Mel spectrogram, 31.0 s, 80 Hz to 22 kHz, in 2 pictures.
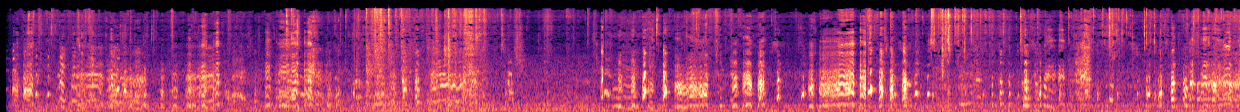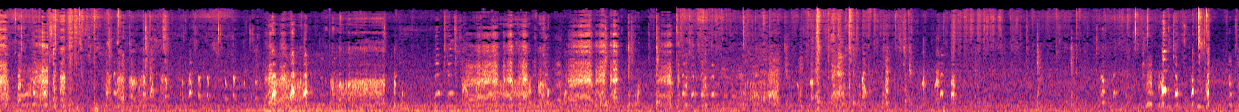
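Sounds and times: chickens clucking: 0.1s - 30.9s
loud chicken calls: 7.4s - 27.6s.

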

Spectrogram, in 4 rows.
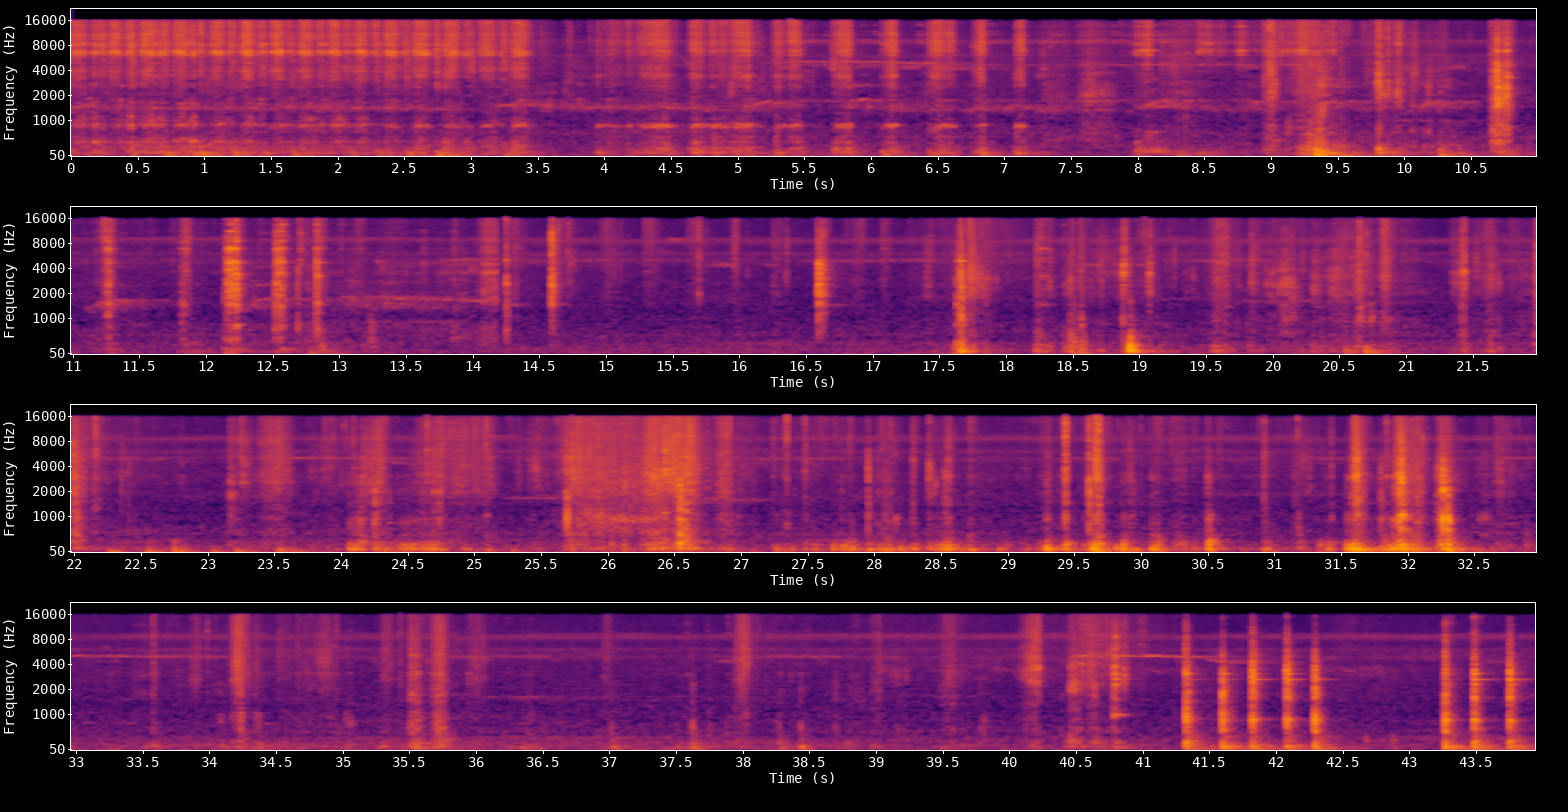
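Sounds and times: rasping scrape: 0.0s - 7.3s.

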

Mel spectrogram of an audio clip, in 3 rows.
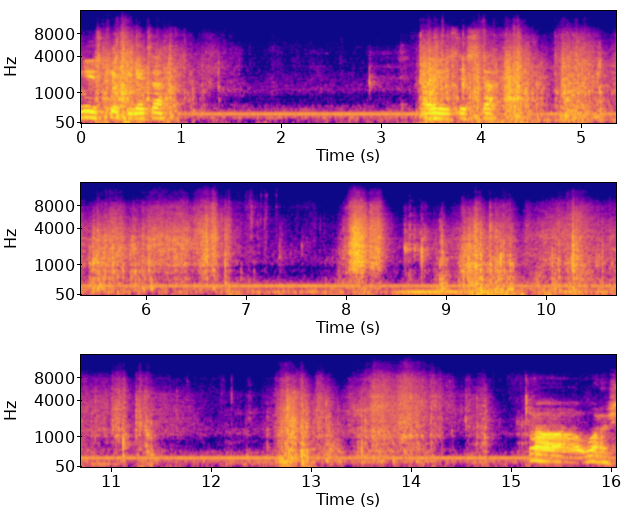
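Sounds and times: bag rustling: 3.4s - 12.0s.

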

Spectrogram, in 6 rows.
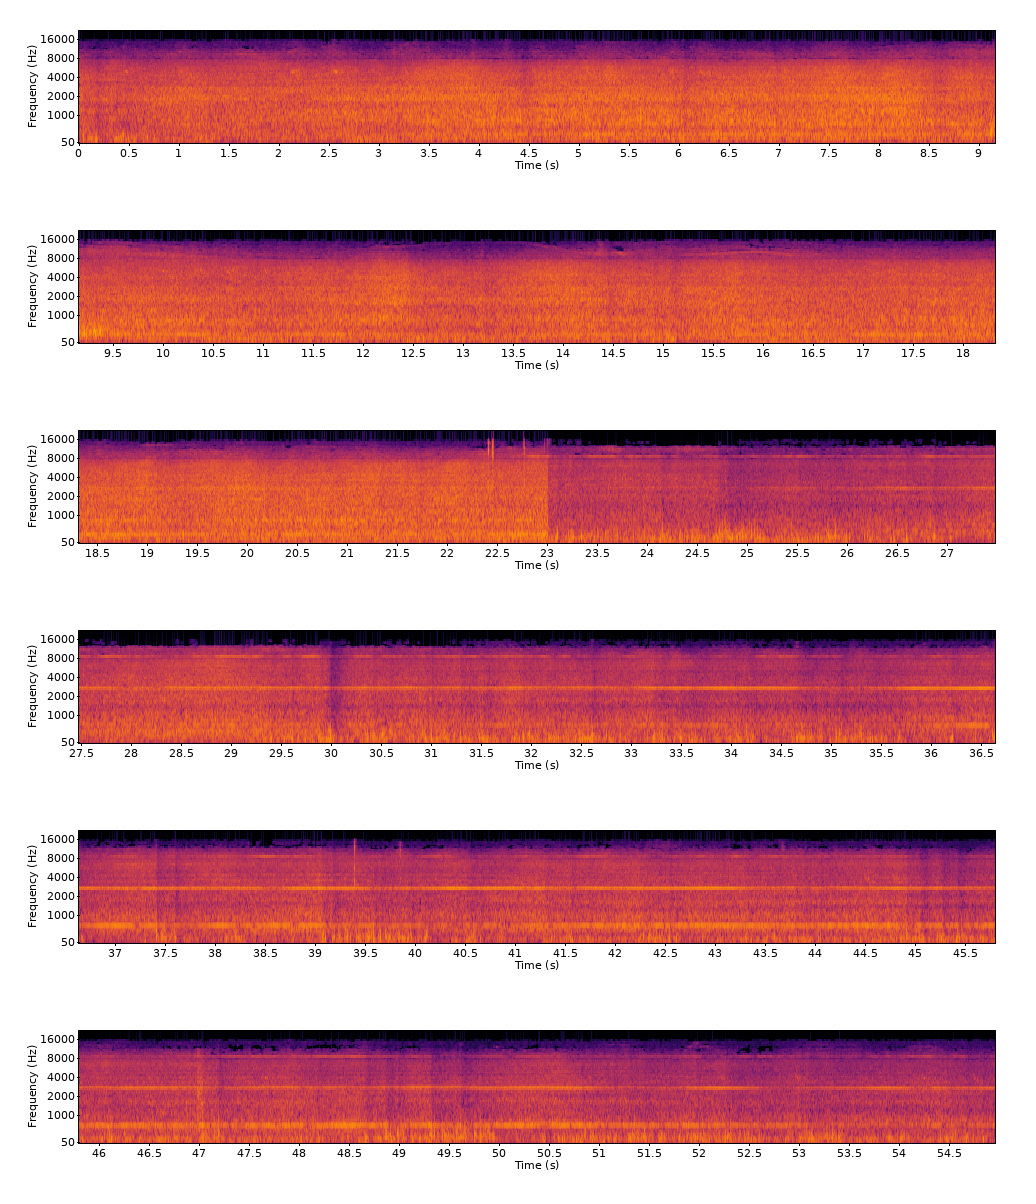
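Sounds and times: jet engines rushing hum: 0.0s - 54.9s
jet whine with high tones: 0.0s - 54.9s.

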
